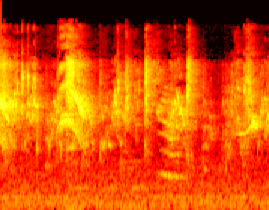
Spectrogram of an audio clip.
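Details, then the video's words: Pet budgerigars chattering almost without pause: dense, harsh, warbling chirps and squawks overlapping, with a brief thin whistled note partway through. "Budgies Sounds| Budgies Chirping sound"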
